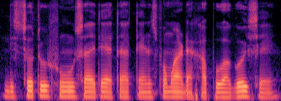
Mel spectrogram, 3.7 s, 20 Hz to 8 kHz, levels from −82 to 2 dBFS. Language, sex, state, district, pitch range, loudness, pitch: Assamese, male, Assam, Sonitpur, 100-110 Hz, -19 LUFS, 105 Hz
